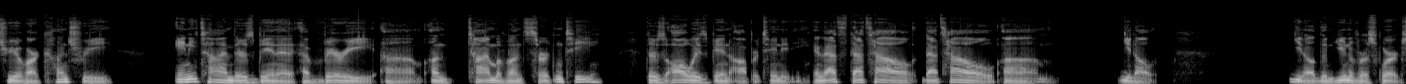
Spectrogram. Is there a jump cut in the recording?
yes; 1 cut; at 8.0 s

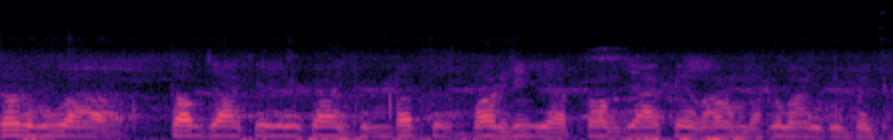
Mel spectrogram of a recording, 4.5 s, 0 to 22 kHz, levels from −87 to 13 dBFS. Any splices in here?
no; 0 cuts

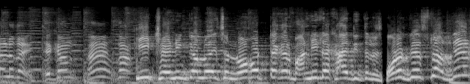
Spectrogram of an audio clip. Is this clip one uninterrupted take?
yes; 0 cuts

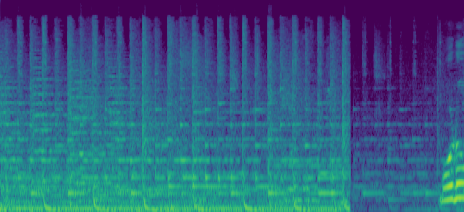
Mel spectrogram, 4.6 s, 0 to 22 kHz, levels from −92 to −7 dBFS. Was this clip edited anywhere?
yes; 2 cuts; at 2.1 s, 3.5 s

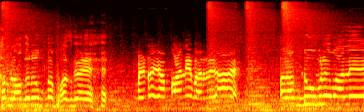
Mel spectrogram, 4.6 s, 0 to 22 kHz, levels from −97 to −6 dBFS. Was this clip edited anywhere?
yes; 1 cut; at 1.5 s

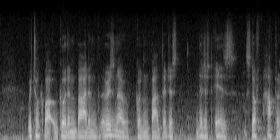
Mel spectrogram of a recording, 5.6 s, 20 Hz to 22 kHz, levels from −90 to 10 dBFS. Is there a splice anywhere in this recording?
no; 0 cuts

